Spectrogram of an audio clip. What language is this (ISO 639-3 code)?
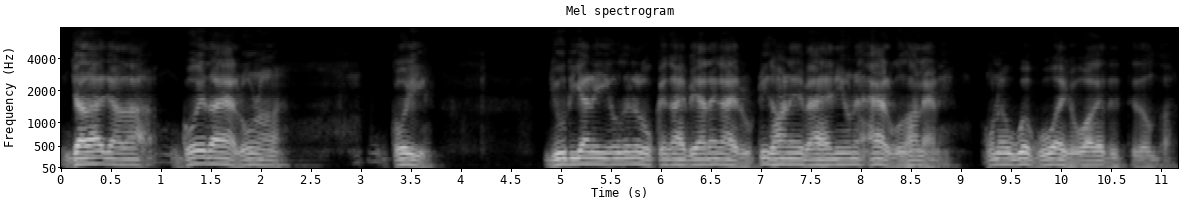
doi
